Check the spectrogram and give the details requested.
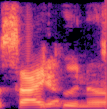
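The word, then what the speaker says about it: Sykkuno: but Sykuno is how you say it, right? Sykuno? – Yeah. – Okay, so Sykuno.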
